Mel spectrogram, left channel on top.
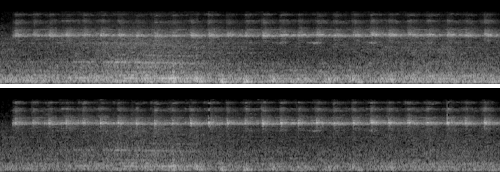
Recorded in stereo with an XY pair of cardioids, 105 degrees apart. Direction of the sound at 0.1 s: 55° right.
